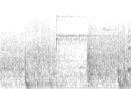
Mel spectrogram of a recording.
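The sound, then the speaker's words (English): A basketball dunk is replayed: a few heavy thudding ball impacts with a brief high tonal squeal between them, over steady background noise. “Let me just play that last little dunk again there”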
